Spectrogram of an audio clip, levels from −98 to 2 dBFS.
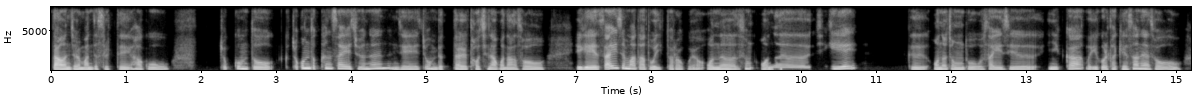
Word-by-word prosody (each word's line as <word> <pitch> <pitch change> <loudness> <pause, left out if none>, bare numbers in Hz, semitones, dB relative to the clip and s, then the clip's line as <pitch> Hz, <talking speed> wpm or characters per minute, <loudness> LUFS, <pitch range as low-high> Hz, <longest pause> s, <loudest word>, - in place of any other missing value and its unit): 나온 175 +2 +6
지 170 - -3
얼마 155 +2 +2
안 165 - +3
됐을 160 -2 -3
때 160 0 -3
하고 185 -2 -2 0.7
쪼끔 230 -2 0
또 200 -4 0
그 - - -20
쪼끔 275 -2 +7
더 - - +1
큰 265 -2 +2
사이즈는 245 +2 +1
인제 160 -2 -2
좀 205 +2 -1
몇 160 - -5
달 165 -1 +2
더 160 - -3
지나고 165 +1 -1
나서 150 0 -2 0.4
이게 185 -3 +5
사이즈마다도 225 - +3
있더라고요. 150 +2 -5
어느 175 +1 +2
순 220 +8 -4
어느 170 +2 0 0.6
시기에 240 +3 0 0.7
그 180 -2 -1
어느 175 +2 +2
정도 170 -3 -1
사이즈이니까 170 +3 -2
뭐 - - -2
이걸 180 +1 0
다 175 - -4
계산해서 180 0 -1
180 Hz, 290 characters per minute, -22 LUFS, 165-215 Hz, 0.7 s, 쪼끔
